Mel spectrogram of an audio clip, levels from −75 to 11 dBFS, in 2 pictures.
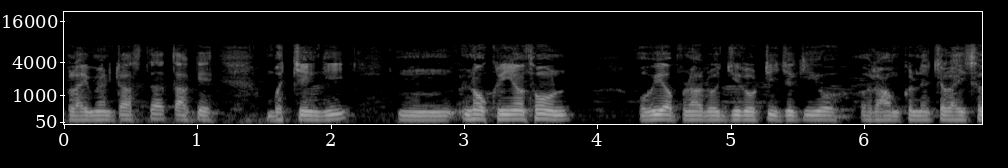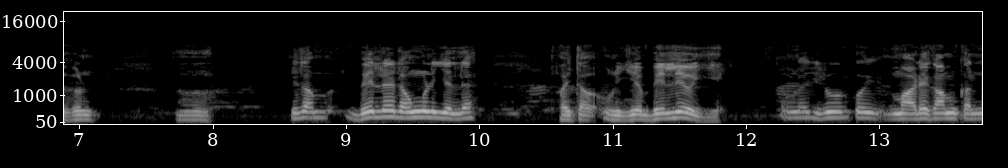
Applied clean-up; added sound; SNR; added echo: none; none; none; none.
